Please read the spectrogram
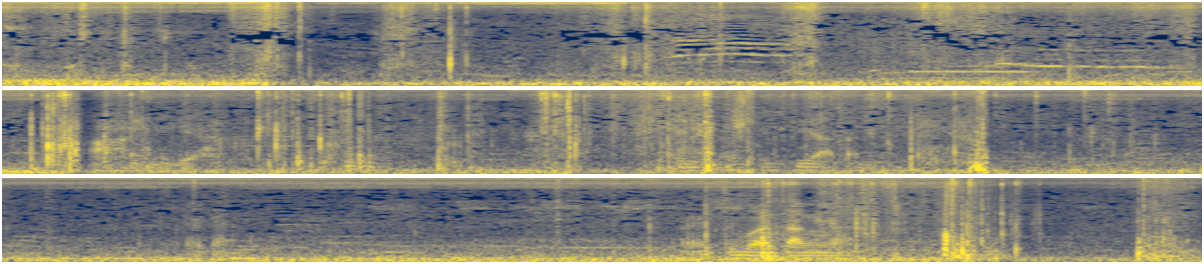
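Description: Mango leaves and twigs rustling and brushing against a handheld phone as it is pushed in among the branches, giving many short scrapes and knocks. A steady high hiss runs underneath, with a short chirping call about four seconds in.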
